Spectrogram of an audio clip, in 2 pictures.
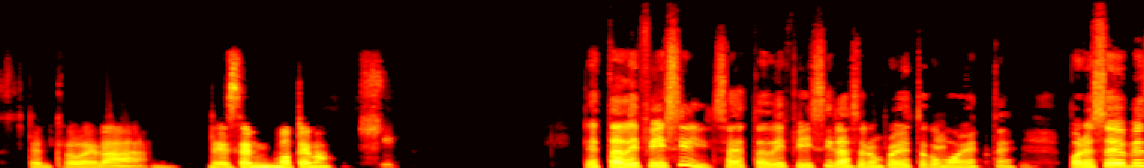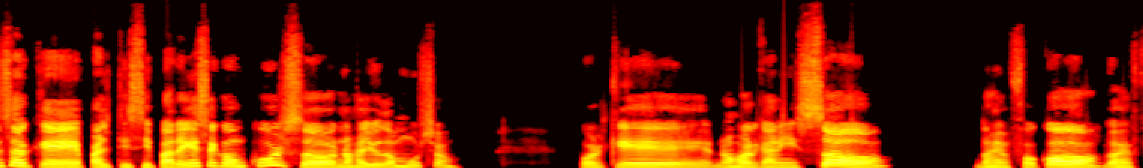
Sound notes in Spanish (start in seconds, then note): none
